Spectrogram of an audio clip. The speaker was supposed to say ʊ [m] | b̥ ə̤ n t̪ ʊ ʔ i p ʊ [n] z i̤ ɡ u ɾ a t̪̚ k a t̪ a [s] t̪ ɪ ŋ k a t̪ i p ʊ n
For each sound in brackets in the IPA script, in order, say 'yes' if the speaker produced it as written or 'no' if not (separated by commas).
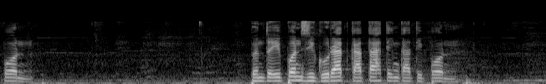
no, yes, no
